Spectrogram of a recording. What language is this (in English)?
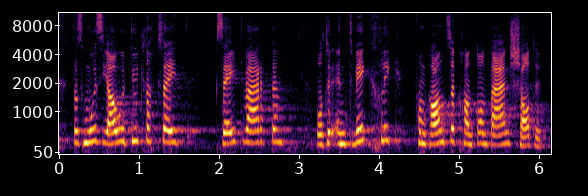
Swiss German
